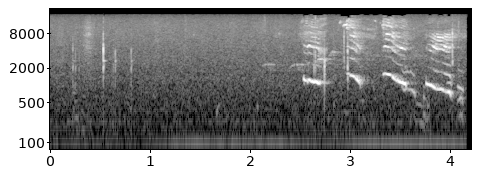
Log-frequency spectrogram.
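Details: Standard Poodle puppies aged three weeks, out in the open for the first time after their first taste of puppy gruel: a few faint ticks, then four loud, thin, downward-sliding whines in quick succession near the end over a constant low hum.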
